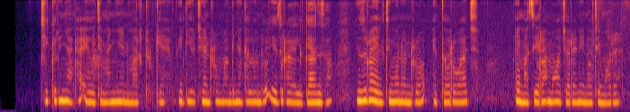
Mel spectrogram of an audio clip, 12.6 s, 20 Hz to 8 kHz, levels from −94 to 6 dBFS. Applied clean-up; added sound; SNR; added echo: none; none; none; none.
